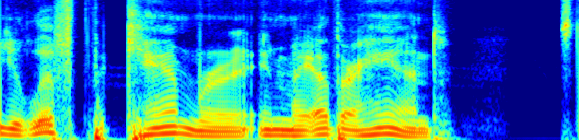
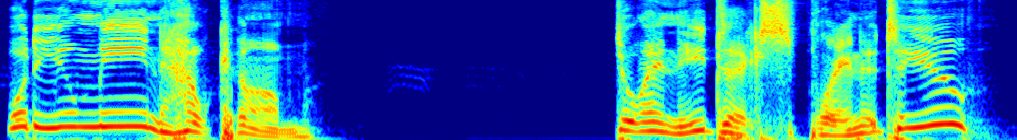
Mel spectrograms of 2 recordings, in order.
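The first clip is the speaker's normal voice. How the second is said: higher, louder angry outburst; getting angrier; 8 semitones higher, 3 dB louder than usual. A narrator's reading. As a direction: snap back in rising anger. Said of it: "I feel myself getting angrier".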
